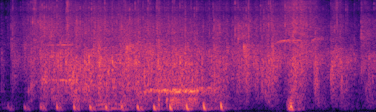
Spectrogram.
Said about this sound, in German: Hey, und deshalb, ich finde es ganz gut, wenn wir auch nochmal den Eltern richtig großen Applaus geben. Hey, come on.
